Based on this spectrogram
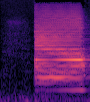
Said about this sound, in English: Uh-oh, wild card, police siren sound, and the voice of … is heard over the megaphone.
